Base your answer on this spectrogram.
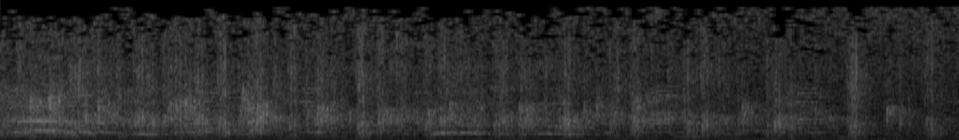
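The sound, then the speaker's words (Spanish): An audience applauds to God in a steady, dense wash of clapping that holds at even strength for several seconds, with scattered voices and cheers mixed faintly into the noise. “Y le da un aplauso a Dios.”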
